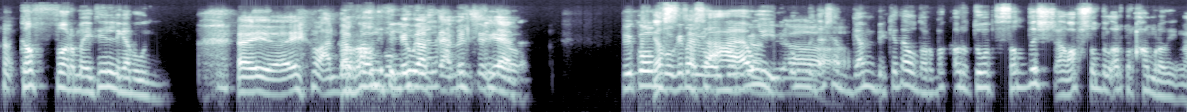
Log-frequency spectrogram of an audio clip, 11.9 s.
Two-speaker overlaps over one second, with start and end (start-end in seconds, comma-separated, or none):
3.4-5.3, 6.5-8.6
